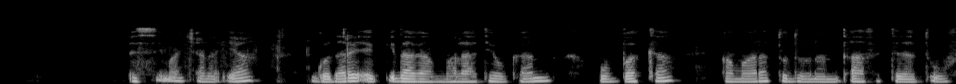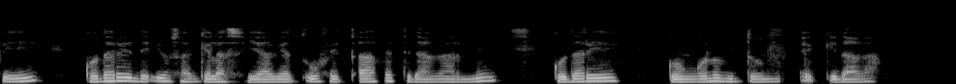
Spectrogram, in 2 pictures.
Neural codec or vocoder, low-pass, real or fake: none; 5.4 kHz; real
